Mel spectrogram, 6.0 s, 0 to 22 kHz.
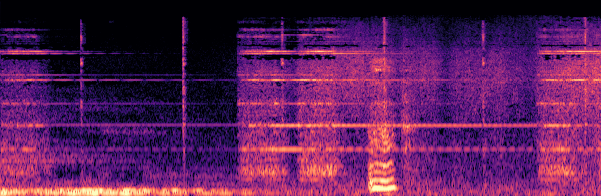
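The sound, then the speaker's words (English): A telephone bell rings steadily and insistently at 3:15, its metallic tone sustained through the whole stretch, with a brief spoken word cutting in partway through. “It's a phone.”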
